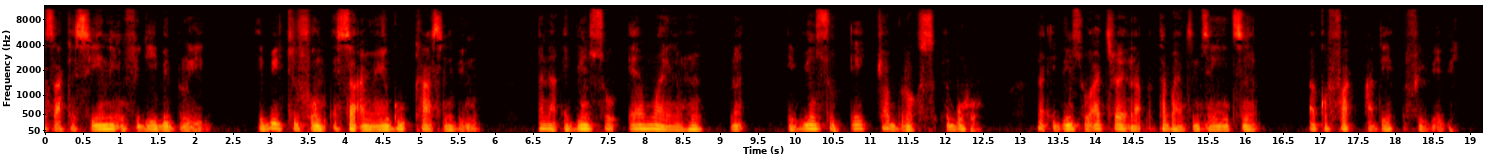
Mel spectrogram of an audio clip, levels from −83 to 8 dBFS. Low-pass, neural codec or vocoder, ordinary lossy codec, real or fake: 10.8 kHz; codec, 24 kHz, 3 kbps, HILCodec; MP3, 48 kbps; fake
